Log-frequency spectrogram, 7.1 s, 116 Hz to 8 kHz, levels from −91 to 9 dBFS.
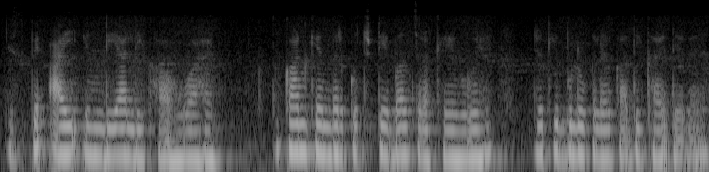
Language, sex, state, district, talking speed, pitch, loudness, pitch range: Hindi, female, Bihar, Muzaffarpur, 205 wpm, 175 Hz, -33 LUFS, 165-180 Hz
